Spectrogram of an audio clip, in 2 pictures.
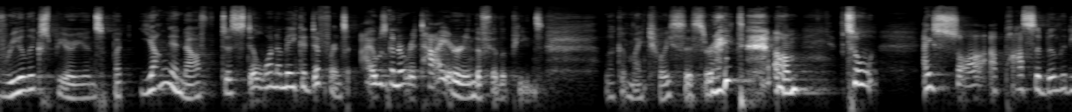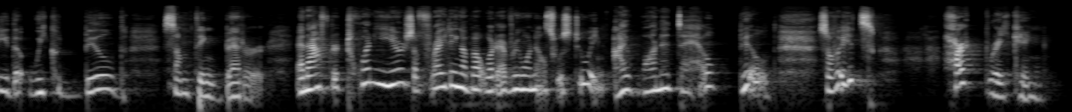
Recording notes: This special episode is a live recording from the Sundance Film Festival.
